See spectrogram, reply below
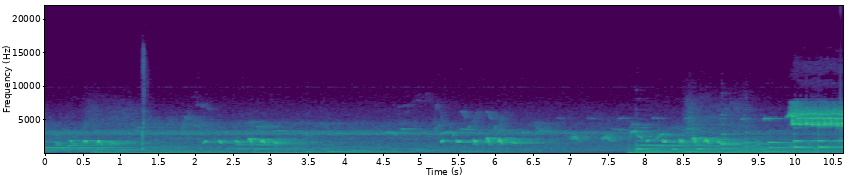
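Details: A lesser cuckoo on Mt Haruna, Japan, gives short bursts of rapid, shrill, tumbling whistles every few seconds over a steady background drone that sounds like music.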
